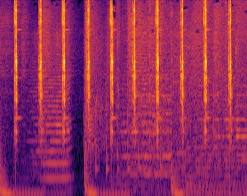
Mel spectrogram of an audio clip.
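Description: Countdown timer sound effect ticking rapidly, about six ticks a second, over background music.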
